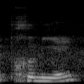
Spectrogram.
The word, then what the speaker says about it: premier: Okay, remember, the masculine R doesn't get pronounced if there's no E after it. So, le premier, the first, familier, particulier.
